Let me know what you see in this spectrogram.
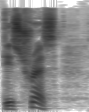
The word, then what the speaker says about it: distress: distress. 생긴 거는 dis 뭐 이렇게 이렇게 가는데 발음은 dis stress 이렇게 비슷하게 느끼잖아요.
